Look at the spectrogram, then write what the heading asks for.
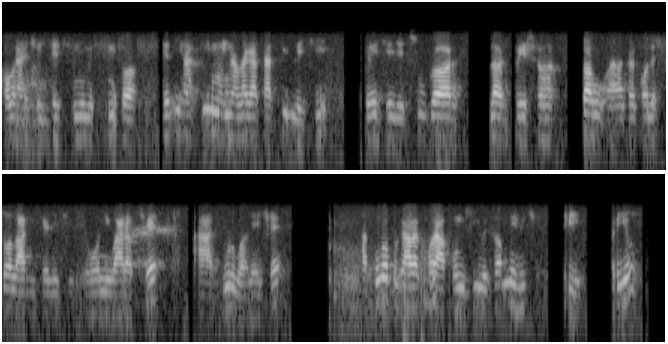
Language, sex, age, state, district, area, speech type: Maithili, male, 45-60, Bihar, Supaul, rural, conversation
